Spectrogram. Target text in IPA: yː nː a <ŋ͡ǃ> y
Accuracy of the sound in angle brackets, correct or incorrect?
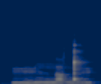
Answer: correct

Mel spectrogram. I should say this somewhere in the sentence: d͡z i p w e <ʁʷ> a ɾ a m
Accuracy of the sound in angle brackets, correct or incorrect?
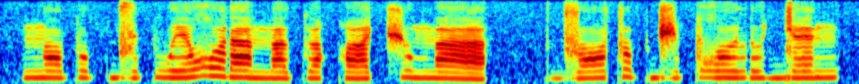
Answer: correct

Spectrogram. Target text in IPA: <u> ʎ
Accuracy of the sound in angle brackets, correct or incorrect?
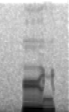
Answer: incorrect: y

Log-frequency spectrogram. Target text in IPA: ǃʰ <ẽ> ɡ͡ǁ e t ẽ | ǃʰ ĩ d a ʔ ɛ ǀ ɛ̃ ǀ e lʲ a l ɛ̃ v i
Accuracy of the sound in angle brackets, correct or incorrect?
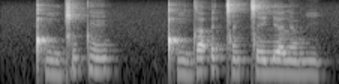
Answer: incorrect: ĩ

